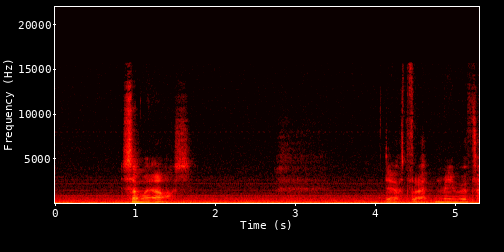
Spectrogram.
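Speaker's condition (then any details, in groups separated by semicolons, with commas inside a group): Cerebral palsy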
